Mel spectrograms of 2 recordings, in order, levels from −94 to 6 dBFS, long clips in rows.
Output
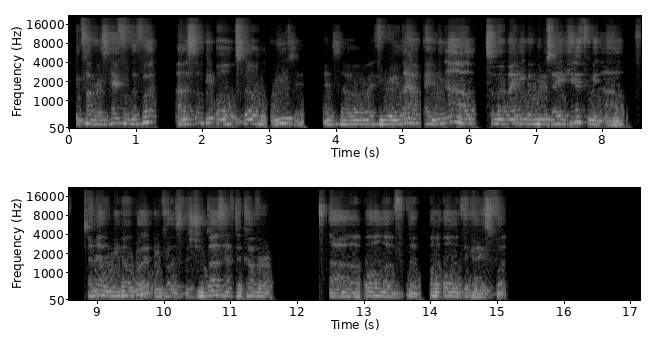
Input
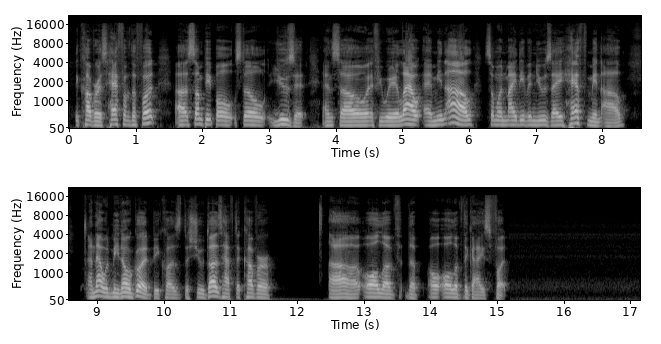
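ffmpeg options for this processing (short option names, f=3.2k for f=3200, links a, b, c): -filter_complex "[0:a]firequalizer=gain_entry='entry(190,0);entry(470,-18);entry(730,-24);entry(1800,-13);entry(5500,-3);entry(9400,14)':delay=0.05:min_phase=1,acompressor=threshold=-42dB:ratio=10,highpass=120,aecho=1:1:30|63|99.3|139.2|183.2:0.631|0.398|0.251|0.158|0.1,asettb=1/sr,asplit=3[a][b][c];[a]atrim=end=9.964[d];[b]atrim=start=9.96:end=10.47,asetpts=PTS-STARTPTS,afade=t=in:d=0.004:c=qsin,afade=t=out:st=0.506:d=0.004:c=qsin,acrossover=split=470|2100[e][f][g];[e]acompressor=threshold=-49dB:ratio=4[h];[f]acompressor=threshold=-59dB:ratio=4[i];[g]acompressor=threshold=-45dB:ratio=4[j];[h][i][j]amix=inputs=3:normalize=0[k];[c]atrim=start=10.466[l];[d][k]acrossfade=d=0.004:c1=hsin:c2=qsin[m];[m][l]acrossfade=d=0.004:c1=qsin:c2=hsin,acrusher=bits=7:mix=0:aa=0.5,asettb=1/sr,asplit=3[n][o][p];[n]atrim=end=3.304[q];[o]atrim=start=3.3:end=4.63,asetpts=PTS-STARTPTS,afade=t=in:d=0.004:c=qsin,afade=t=out:st=1.326:d=0.004:c=qsin,aemphasis=mode=reproduction:type=50kf[r];[p]atrim=start=4.626[s];[q][r]acrossfade=d=0.004:c1=hsin:c2=qsin[t];[t][s]acrossfade=d=0.004:c1=qsin:c2=hsin,afreqshift=40,afftdn=nr=16:nf=-57,aphaser=in_gain=1:out_gain=1:delay=4.5:decay=0.54:speed=1.7:type=triangular,bandreject=f=950:w=15,volume=5dB" -ar 48000 -c:a libopus -b:a 16k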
